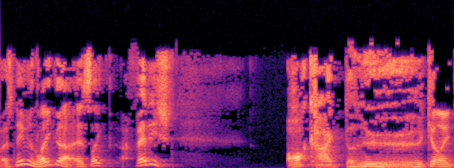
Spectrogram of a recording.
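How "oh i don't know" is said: put-on very slow, drawn-out Scottish accent. Imitating the cartoon character Willie's stereotypical Scottish accent: Willie's Scottish accent. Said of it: "the Scottish accent".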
